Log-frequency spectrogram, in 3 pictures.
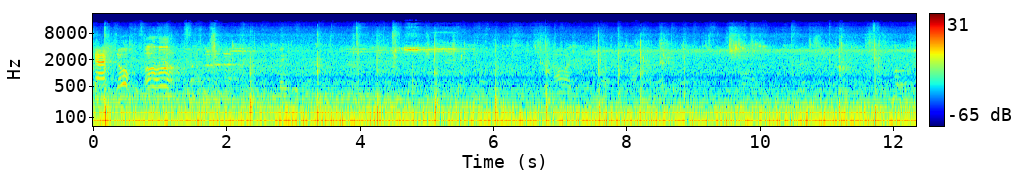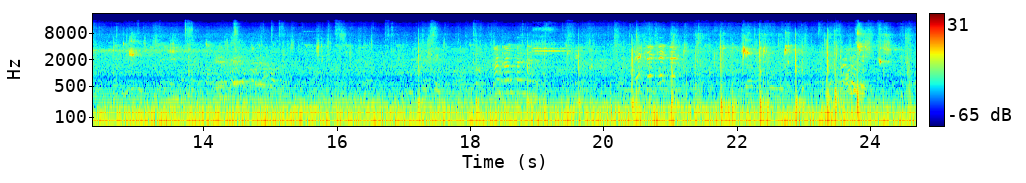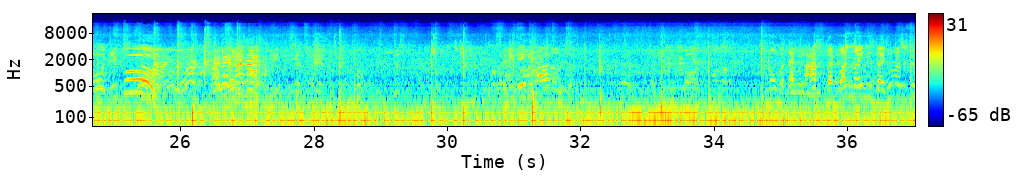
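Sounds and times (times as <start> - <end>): basketball bouncing on hard court: 20.4 - 23.9.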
